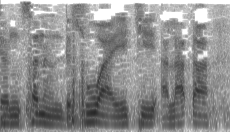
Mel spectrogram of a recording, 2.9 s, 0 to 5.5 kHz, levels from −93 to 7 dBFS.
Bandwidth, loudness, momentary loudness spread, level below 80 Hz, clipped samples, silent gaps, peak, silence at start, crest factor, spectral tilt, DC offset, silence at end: 5.4 kHz; -17 LUFS; 6 LU; -50 dBFS; under 0.1%; none; 0 dBFS; 0 s; 16 dB; -7 dB/octave; under 0.1%; 0 s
